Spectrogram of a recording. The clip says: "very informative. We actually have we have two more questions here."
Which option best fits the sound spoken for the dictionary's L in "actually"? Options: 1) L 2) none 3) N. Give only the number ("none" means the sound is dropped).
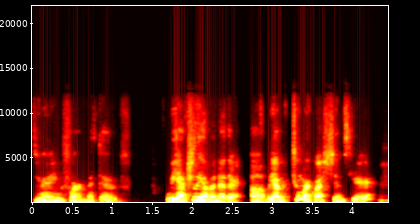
3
